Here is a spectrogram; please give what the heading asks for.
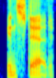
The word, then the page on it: instead: American English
